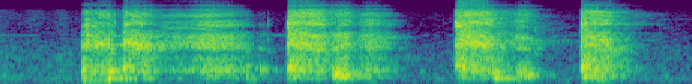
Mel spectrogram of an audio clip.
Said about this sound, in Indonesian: Anjir, batuk sorry.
